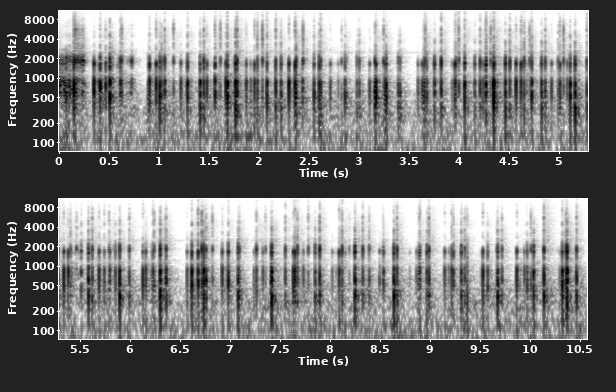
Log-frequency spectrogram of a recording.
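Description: Long natural nails tap and scratch rapidly on the back of a smartphone's translucent matte plastic case, which has a black bumper edge and a star print. The sound is a continuous stream of many quick, dry clicks and scratchy rasps, centered in the midrange with bright edges. It has almost no bass and no ringing after each tap.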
